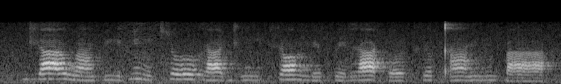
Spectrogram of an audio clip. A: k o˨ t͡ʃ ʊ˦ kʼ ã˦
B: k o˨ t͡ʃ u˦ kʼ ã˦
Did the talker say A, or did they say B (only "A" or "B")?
A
